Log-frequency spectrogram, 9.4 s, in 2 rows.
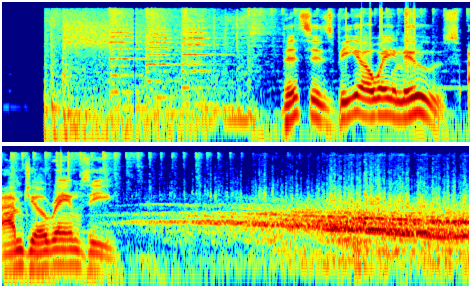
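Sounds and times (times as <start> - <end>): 
speech: 2.8 - 5.9
air raid sirens in Ashkelon, Israel: 2.8 - 9.3.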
